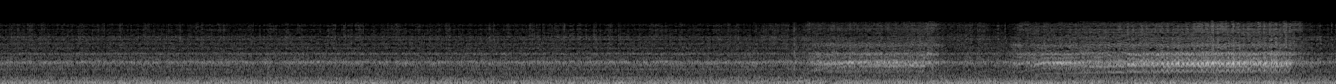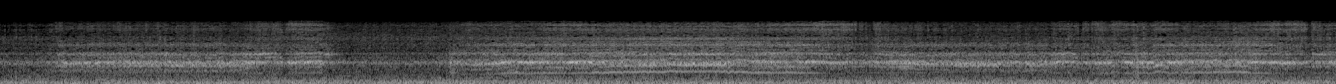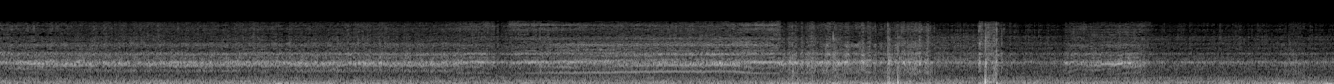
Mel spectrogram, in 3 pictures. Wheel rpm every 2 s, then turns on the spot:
0, 0, 0, 0, 30, 50, 50, 60, 30, 60, 70, 70, 70, 70, 70, 70, 70, 50, 20, 10.
16-18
